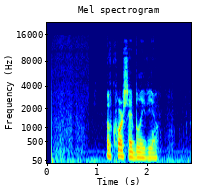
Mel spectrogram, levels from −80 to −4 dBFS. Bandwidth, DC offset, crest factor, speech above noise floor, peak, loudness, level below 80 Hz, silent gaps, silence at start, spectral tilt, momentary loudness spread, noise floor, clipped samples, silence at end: 16 kHz; under 0.1%; 22 dB; 27 dB; -8 dBFS; -28 LUFS; -54 dBFS; none; 0.1 s; -6 dB/octave; 25 LU; -54 dBFS; under 0.1%; 0.65 s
